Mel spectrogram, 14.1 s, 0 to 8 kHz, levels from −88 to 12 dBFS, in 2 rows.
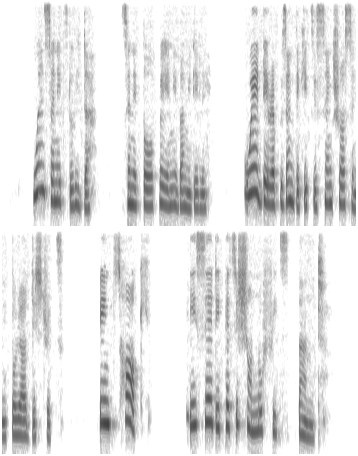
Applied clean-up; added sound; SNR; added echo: none; none; none; none.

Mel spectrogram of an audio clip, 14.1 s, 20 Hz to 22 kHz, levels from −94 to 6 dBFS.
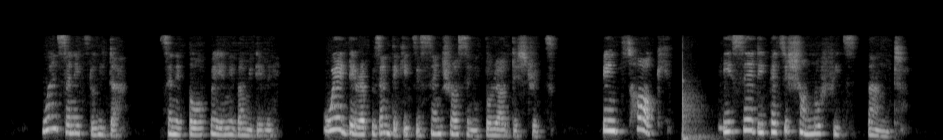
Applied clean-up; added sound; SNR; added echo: neural separator model SepFormer DNS4.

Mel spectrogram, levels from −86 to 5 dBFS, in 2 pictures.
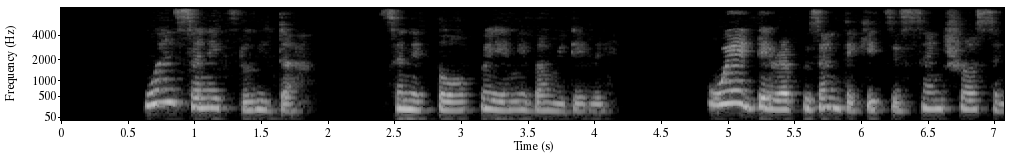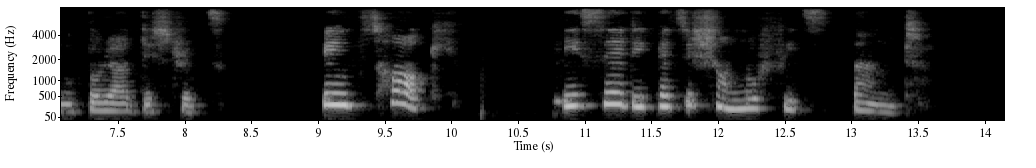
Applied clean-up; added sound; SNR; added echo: neural mask model DeepFilterNet 3.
